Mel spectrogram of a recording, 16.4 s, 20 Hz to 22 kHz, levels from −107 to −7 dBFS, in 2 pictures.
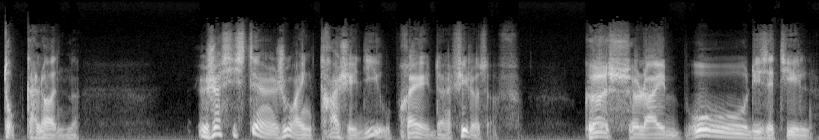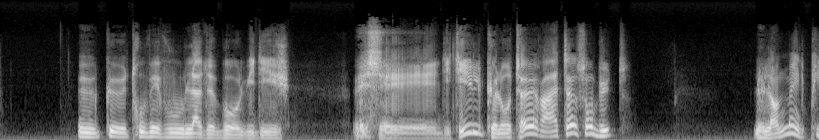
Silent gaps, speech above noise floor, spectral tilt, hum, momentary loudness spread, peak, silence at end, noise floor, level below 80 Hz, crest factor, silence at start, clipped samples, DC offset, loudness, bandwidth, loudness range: none; 40 dB; -4.5 dB/octave; none; 9 LU; -8 dBFS; 0 s; -65 dBFS; -54 dBFS; 18 dB; 0.05 s; under 0.1%; 0.1%; -24 LUFS; 12.5 kHz; 2 LU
